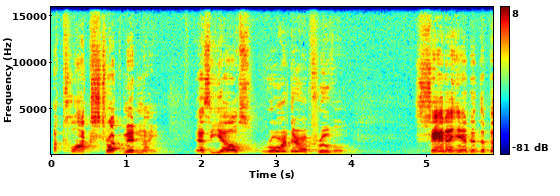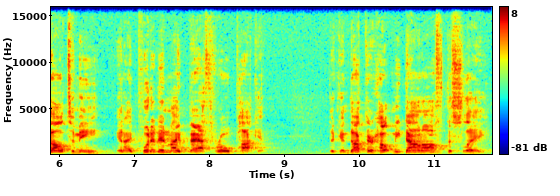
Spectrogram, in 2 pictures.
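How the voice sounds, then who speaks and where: A man reads a children's picture book aloud at a slow, deliberate pace, giving it some drama. The voice sits away from the microphone in an echoey room, with faint noise. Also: on the high side, fairly bright tone, distant mic. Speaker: storyteller dressed as Santa Claus, reading to children.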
